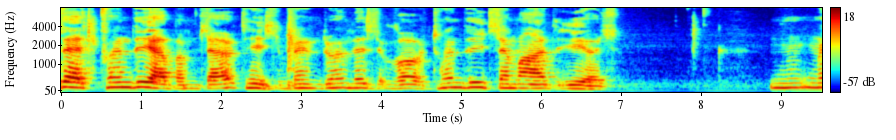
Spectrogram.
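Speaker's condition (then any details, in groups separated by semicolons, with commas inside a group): Cerebral palsy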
